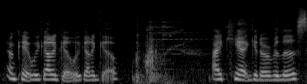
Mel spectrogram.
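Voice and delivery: ordinary delivery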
